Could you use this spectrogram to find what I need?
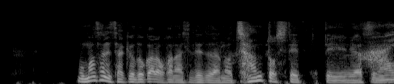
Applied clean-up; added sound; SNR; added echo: neural mask model Resemble Enhance denoiser.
